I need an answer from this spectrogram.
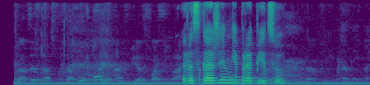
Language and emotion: Russian, neutral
